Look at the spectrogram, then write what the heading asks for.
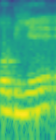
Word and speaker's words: aubier: Ça s'écrit aubier, A-U-B-I-E-R, aubier de tilleul.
